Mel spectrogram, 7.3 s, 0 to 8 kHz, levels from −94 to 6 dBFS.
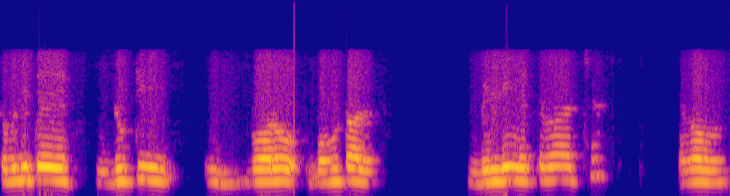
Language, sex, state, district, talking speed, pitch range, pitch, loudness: Bengali, male, West Bengal, Dakshin Dinajpur, 80 wpm, 140-160 Hz, 150 Hz, -14 LUFS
